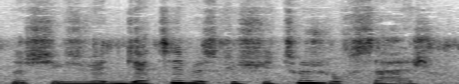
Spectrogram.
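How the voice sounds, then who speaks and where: A makeup live streamer talks fast and animatedly in a mid-range voice. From home, she casually demonstrates each step for viewers she calls "girls," coughing occasionally as she recovers from being ill. There's slight background noise.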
